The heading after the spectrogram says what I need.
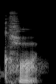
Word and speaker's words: caught: the past we say caught the Au makes a sound back here a a c the GH is silent and the t is a stop T caught not caught caught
